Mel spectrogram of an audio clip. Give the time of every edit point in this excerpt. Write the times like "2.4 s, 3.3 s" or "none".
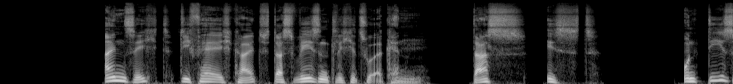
1.8 s, 5.4 s

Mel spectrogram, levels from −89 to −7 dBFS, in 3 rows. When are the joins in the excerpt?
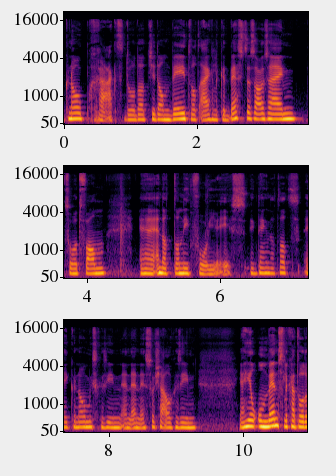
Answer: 3.6 s, 5.5 s, 7.3 s

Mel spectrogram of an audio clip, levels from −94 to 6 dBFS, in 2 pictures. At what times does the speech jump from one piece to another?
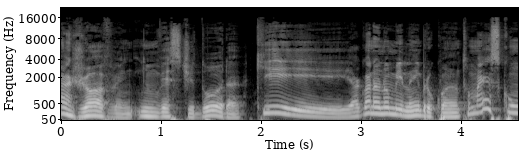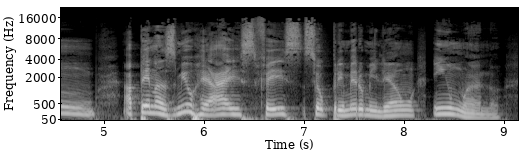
1.8 s, 8.2 s

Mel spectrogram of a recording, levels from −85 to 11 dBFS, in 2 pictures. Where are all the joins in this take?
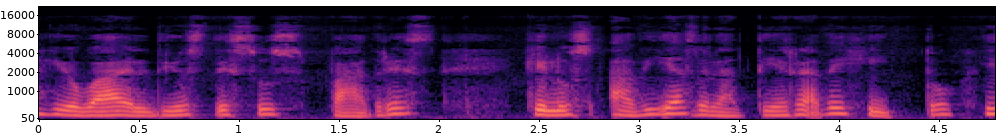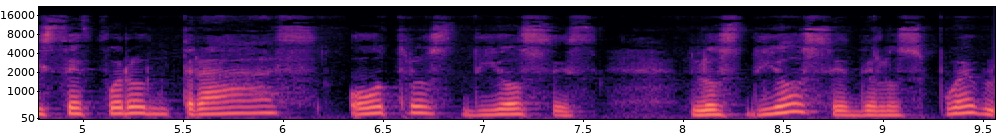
3.3 s, 4.7 s

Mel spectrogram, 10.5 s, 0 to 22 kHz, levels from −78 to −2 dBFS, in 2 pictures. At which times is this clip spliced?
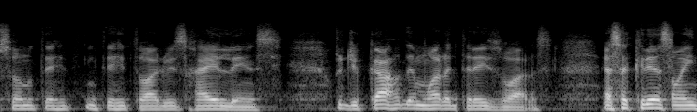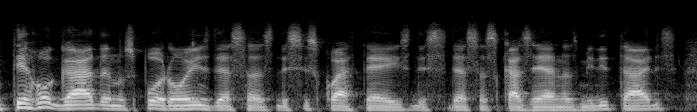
2.5 s, 3.4 s, 5.0 s, 8.6 s

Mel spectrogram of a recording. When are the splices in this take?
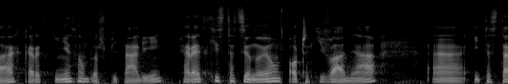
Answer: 0.9 s, 1.7 s, 2.8 s

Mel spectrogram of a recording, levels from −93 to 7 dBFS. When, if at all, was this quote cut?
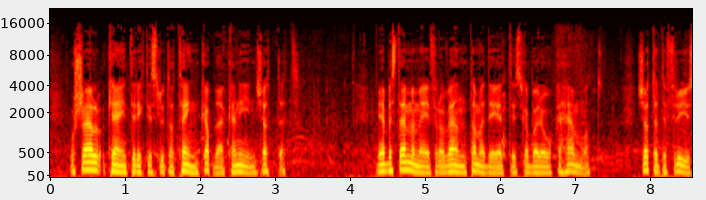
2.2 s, 6.3 s

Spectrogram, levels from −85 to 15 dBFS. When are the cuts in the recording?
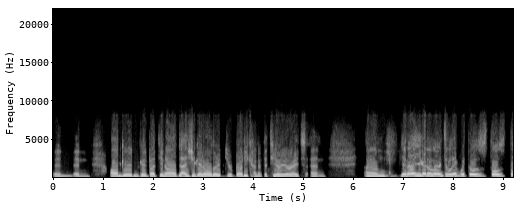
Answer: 1.3 s, 1.7 s, 2.5 s, 3.3 s

